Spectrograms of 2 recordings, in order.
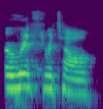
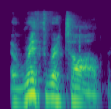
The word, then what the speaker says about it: erythritol: And instead, we're going to look for monk fruit, raw honey, stevia, erythritol. Did I say that right? Yeah, Right? I like that one. Say it again. Erythritol. Erythritol. Right. Sounds like urethra, but we're gonna every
